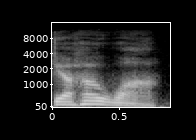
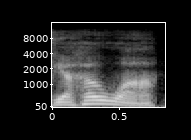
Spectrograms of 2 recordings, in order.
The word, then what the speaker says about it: Yahowah: and forever comprised of four vowels it is pronounced yahovah his name by his own declaration is based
